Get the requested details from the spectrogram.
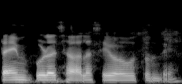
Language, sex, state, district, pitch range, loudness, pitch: Telugu, male, Telangana, Karimnagar, 100-110 Hz, -19 LUFS, 105 Hz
